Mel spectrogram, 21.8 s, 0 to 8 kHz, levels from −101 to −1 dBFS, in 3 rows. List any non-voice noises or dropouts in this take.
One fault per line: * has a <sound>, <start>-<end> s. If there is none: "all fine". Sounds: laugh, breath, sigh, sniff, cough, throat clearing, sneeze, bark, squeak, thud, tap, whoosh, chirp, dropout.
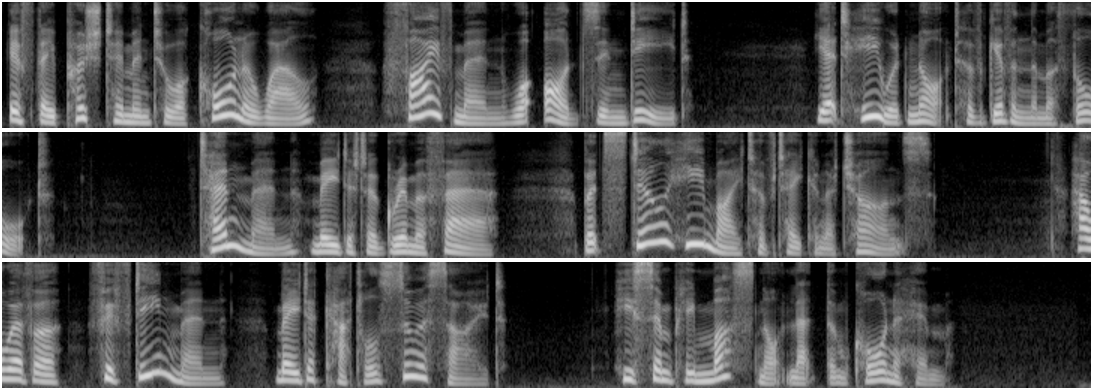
all fine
